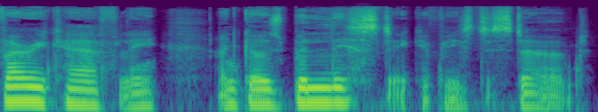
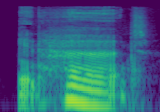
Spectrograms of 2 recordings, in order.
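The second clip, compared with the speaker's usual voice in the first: ordinary delivery, nothing marked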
